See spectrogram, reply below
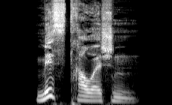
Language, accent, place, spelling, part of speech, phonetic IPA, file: German, Germany, Berlin, misstrauischen, adjective, [ˈmɪstʁaʊ̯ɪʃn̩], De-misstrauischen.ogg
- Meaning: inflection of misstrauisch: 1. strong genitive masculine/neuter singular 2. weak/mixed genitive/dative all-gender singular 3. strong/weak/mixed accusative masculine singular 4. strong dative plural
